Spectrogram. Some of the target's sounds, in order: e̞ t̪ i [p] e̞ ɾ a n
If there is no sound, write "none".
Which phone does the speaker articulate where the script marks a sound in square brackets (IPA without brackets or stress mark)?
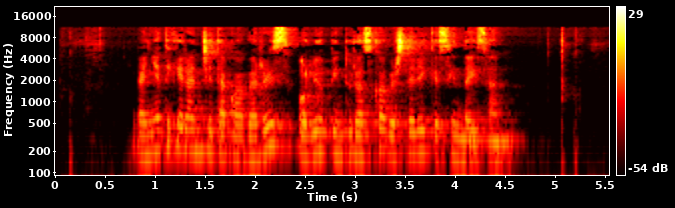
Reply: k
